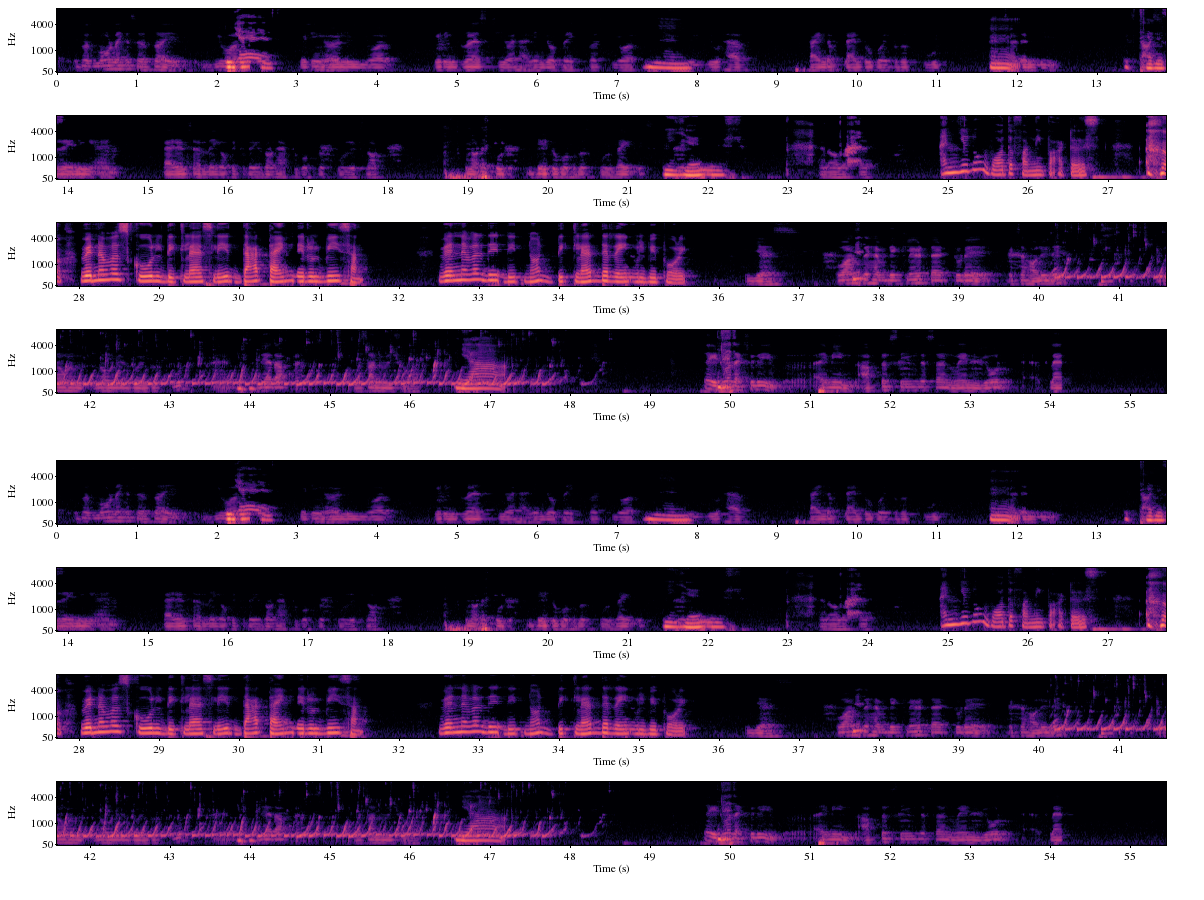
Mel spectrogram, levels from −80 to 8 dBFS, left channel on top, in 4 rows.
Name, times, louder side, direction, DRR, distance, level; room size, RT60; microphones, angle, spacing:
voice 1, 0.0-2.6 3.0-4.2 4.7-7.3 7.9-8.7 9.4-11.1 11.7-12.5 13.3-14.7 15.2-18.2 19.0-22.1 23.4-24.1 36.3-37.0 37.3-40.5 41.4-44.7 45.3-46.2 49.7-54.2, left 3 dB, 85° left, 0.8 m, -40 dB
voice 2, 2.1-2.7 7.3-7.9 11.7-12.0 13.6-13.8 18.7-18.8 21.4-22.2 23.1-23.3 23.7-23.9 24.9-26.9 27.5-31.6 32.5-35.6 37.7-37.8 40.8-40.9 43.8-44.1 46.5-47.2 49.8-50.0, left 2 dB, 35° left, 0.6 m, -23 dB
Gurgling, 40.1-48.5, equal, 15° right, 1.9 m, -33 dB
25.0 x 8.5 x 4.5 m
head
